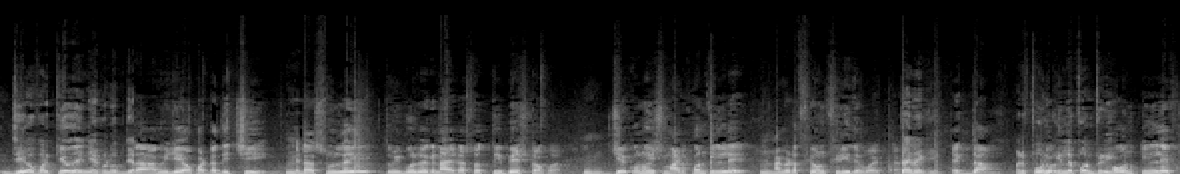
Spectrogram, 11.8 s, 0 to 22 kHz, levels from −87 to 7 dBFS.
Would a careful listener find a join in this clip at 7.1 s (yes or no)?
yes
